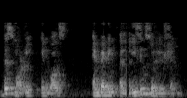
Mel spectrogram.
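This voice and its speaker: A man with an Indian accent, a company executive, gives a formal prepared talk on an earnings call, reading from a script. His warm, fairly low voice is animated and moves at a moderate pace. Echo from the room and faint background noise are audible.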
